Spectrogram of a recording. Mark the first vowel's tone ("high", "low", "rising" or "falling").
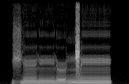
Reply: low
